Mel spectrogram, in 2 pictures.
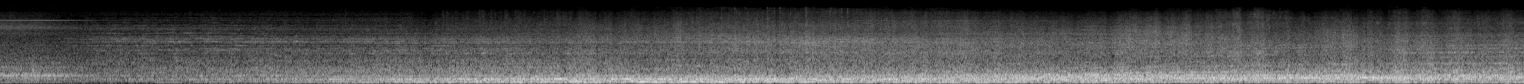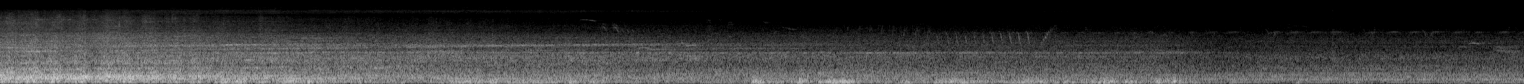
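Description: A regional electric train passes: its running noise builds over a few seconds, stays loud for about ten seconds, then fades as it moves away. Near the end come scattered wheel clicks.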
